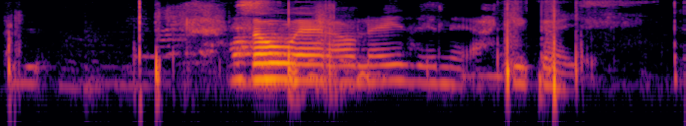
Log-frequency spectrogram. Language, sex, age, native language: Icelandic, female, 9, Icelandic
